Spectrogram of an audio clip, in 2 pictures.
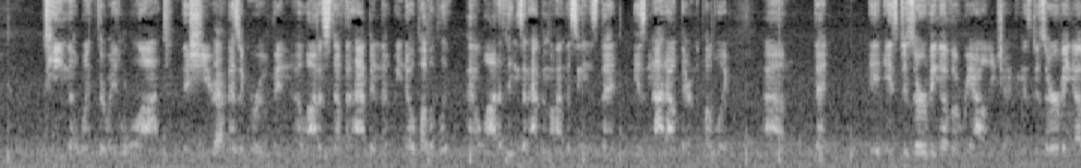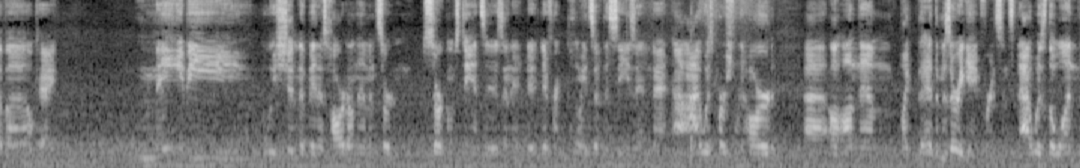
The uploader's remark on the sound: Recorded on their way back from Greensboro, North Carolina.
